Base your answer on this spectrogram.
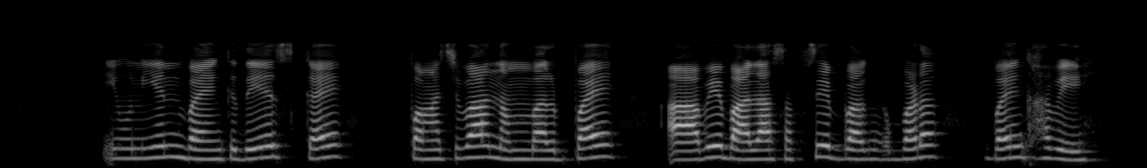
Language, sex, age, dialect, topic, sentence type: Bhojpuri, female, 18-24, Northern, banking, statement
